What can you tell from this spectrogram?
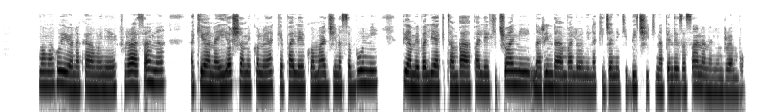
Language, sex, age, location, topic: Swahili, female, 25-35, Kisumu, health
